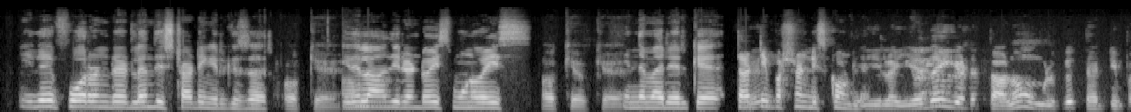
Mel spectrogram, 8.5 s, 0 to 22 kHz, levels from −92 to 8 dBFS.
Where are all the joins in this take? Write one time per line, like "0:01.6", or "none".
0:02.5
0:05.5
